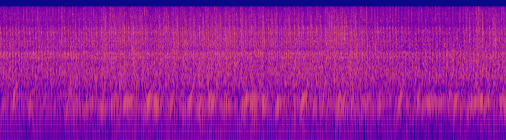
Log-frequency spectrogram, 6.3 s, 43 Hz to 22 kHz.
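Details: Steady popping two-stroke beat at fast idle with light rattly patter, running evenly: 1994 Johnson 6hp outboard with thermostat removed, pumping good water, running and shifting okay.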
